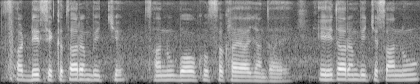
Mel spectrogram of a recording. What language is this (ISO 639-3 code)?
pan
